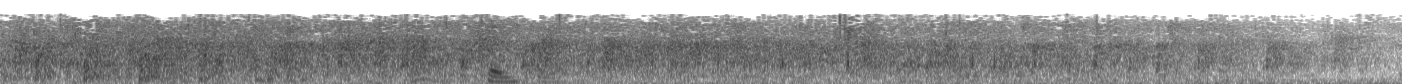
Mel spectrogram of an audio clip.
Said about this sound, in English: Did everyone here have a certificate in their hand? All right, time to clap.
